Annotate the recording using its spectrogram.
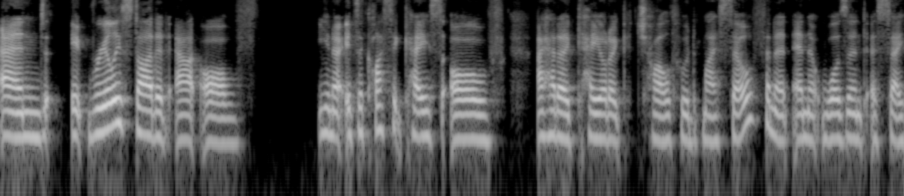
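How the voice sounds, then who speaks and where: With an Australian accent, a woman speaks at a fairly slow pace in a fairly low voice with ordinary pitch variation against a quiet background. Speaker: family therapist and mindset coach. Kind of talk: podcast interview. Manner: hesitant with repetitions.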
